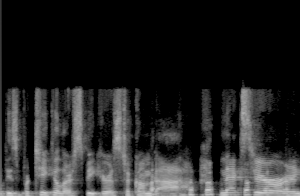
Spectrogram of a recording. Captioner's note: Vestager chuckling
